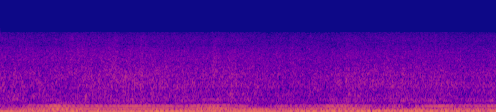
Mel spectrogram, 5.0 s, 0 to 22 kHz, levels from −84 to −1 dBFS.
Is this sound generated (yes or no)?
no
